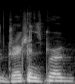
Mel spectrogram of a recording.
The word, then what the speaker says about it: Drakensberg: help me with this how do you say that uh the drakensberg drakensberg traverse that's correct yes um so drakensberg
